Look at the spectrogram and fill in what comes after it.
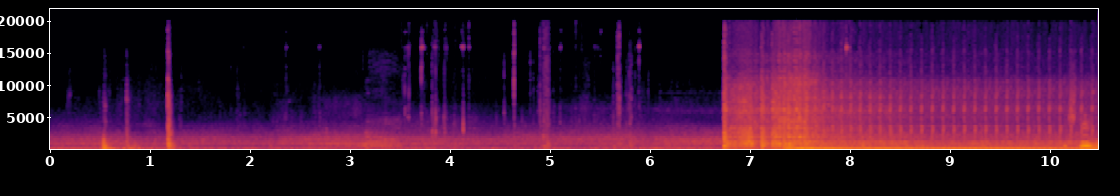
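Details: MG ZR after breaking down in France, after fitting new spark plugs: short crank then uneven, lumpy, stumbling idle; misfire, running on three cylinders, coil packs suspected next.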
